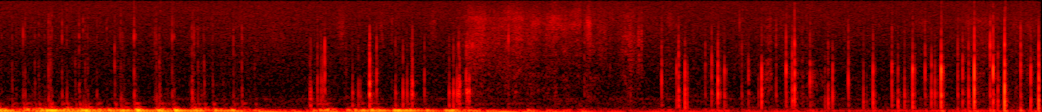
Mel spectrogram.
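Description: Long nails tap and scratch the textured surface of a yellow foam rubber case on the back of a small tablet held in both hands. The result is a quick, uneven run of soft, dull taps with a deep, rumbling low end and almost no brightness. The sound is louder and fuller for the first five seconds, then thins into lighter, sparser taps.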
